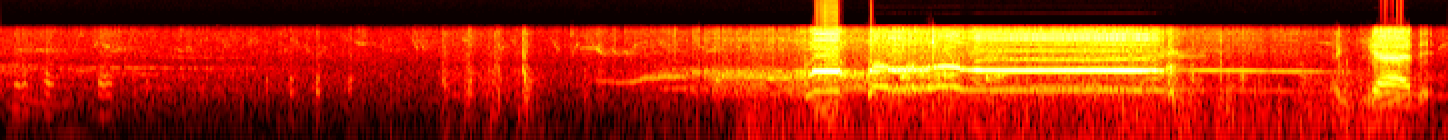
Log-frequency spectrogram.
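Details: Rooster crowing in a back yard in Hillsdale, Michigan: soft clucks and shuffling at first, then a loud, long drawn-out crow held for about two seconds, followed by a short sharp call near the end.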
